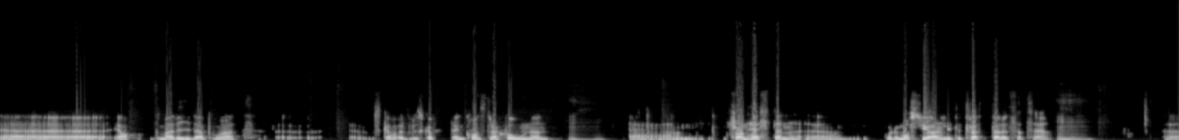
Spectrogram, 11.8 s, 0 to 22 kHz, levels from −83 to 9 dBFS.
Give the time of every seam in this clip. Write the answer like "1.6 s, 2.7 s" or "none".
1.6 s, 3.8 s, 4.4 s, 8.7 s

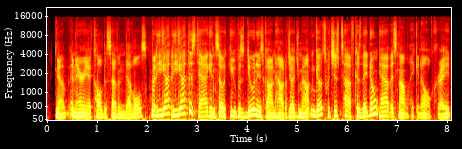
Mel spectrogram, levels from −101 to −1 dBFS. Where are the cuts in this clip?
2.0 s, 2.5 s, 3.6 s, 4.3 s, 4.8 s, 5.9 s, 6.6 s

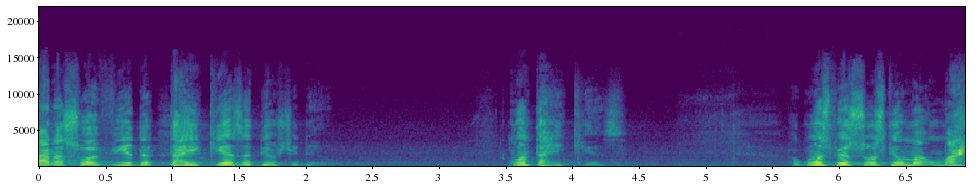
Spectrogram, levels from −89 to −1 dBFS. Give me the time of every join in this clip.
1.0 s

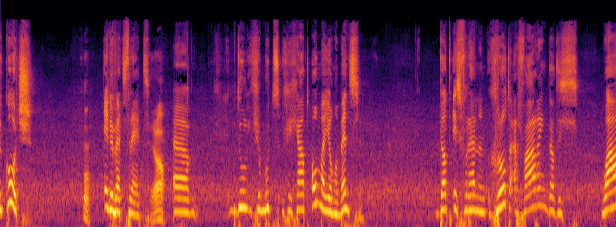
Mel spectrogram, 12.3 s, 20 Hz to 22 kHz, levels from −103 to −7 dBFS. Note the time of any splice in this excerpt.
none

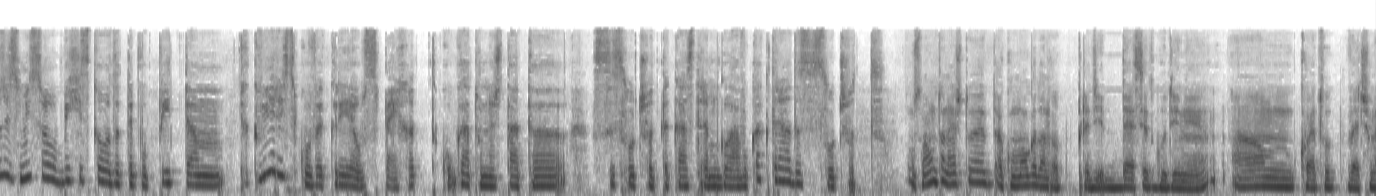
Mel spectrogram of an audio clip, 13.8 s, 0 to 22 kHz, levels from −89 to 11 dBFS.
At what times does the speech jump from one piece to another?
2.3 s, 10.5 s

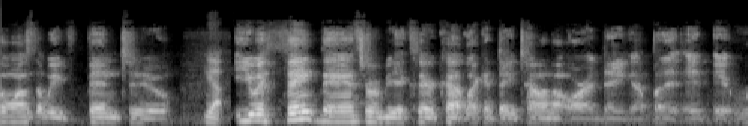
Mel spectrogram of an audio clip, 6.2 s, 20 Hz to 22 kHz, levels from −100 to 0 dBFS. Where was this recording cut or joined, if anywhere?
1.9 s

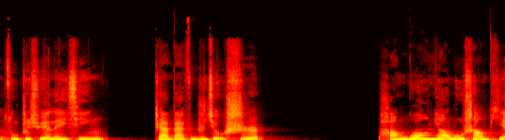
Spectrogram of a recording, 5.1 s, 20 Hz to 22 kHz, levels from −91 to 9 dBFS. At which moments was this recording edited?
none

